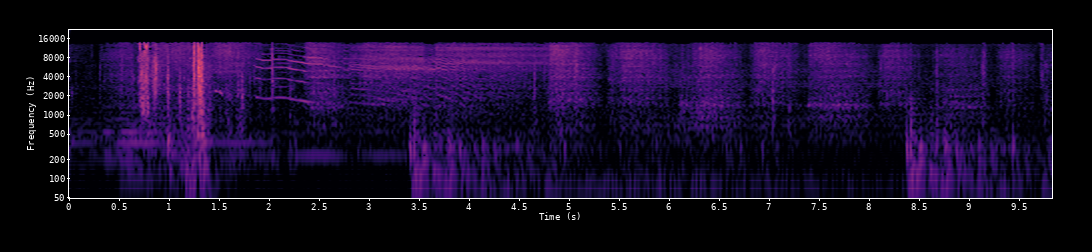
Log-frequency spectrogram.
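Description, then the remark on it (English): A few sharp metallic clicks and rattles as a key turns in the lock of a house's front door, followed by a long mechanical grinding as the door swings open. No one speaks. “She unlocks the door.”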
